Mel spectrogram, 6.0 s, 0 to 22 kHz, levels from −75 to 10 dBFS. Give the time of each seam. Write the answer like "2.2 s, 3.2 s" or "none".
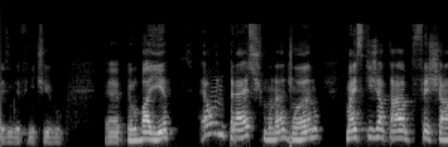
2.6 s, 3.9 s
